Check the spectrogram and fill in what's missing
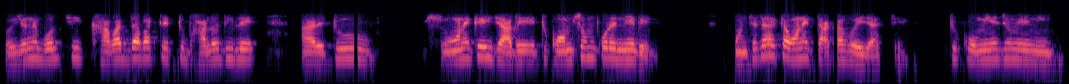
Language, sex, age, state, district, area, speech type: Bengali, female, 30-45, West Bengal, Darjeeling, rural, conversation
